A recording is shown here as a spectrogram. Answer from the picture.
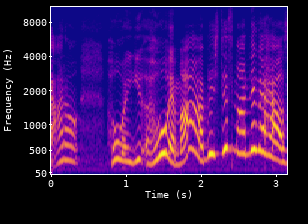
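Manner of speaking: high, loud, indignant yell, building; mock screaming back. Other woman yells back.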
